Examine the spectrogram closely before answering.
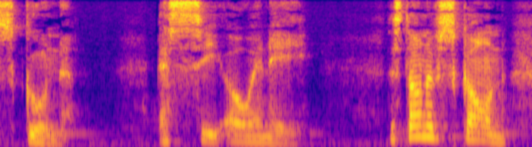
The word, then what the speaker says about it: Scone: But even in Western tradition, if you check out an interesting little item, it's called the Stone of Scone, which is actually pronounced Scone, S-C-O-N-E.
